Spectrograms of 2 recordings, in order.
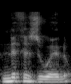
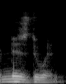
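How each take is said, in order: First: It has a th sound before the z. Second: It has a z followed by a d. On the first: The speaker calls it wrong. "not Nithzwin" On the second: The speaker calls it right. "it's Nizdbin or Nizdwin"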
